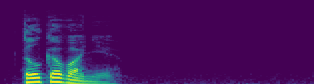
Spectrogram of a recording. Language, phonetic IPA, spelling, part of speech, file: Russian, [təɫkɐˈvanʲɪje], толкование, noun, Ru-толкование.ogg
- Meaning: interpretation, explanation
